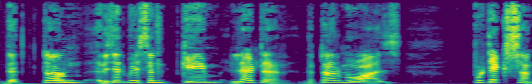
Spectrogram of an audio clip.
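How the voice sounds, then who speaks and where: Someone with an Indian accent speaks at a very slow pace. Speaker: journalist and political commentator. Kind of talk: panel discussion.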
